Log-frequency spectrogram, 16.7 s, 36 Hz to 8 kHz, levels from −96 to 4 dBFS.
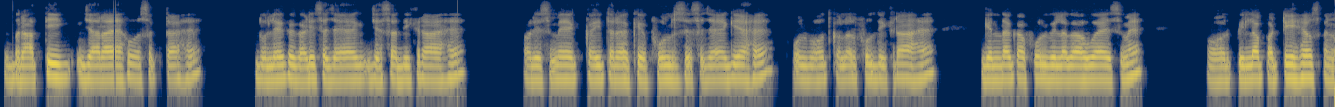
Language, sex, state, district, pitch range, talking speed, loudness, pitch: Hindi, male, Bihar, Purnia, 145-155 Hz, 165 wpm, -17 LUFS, 150 Hz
